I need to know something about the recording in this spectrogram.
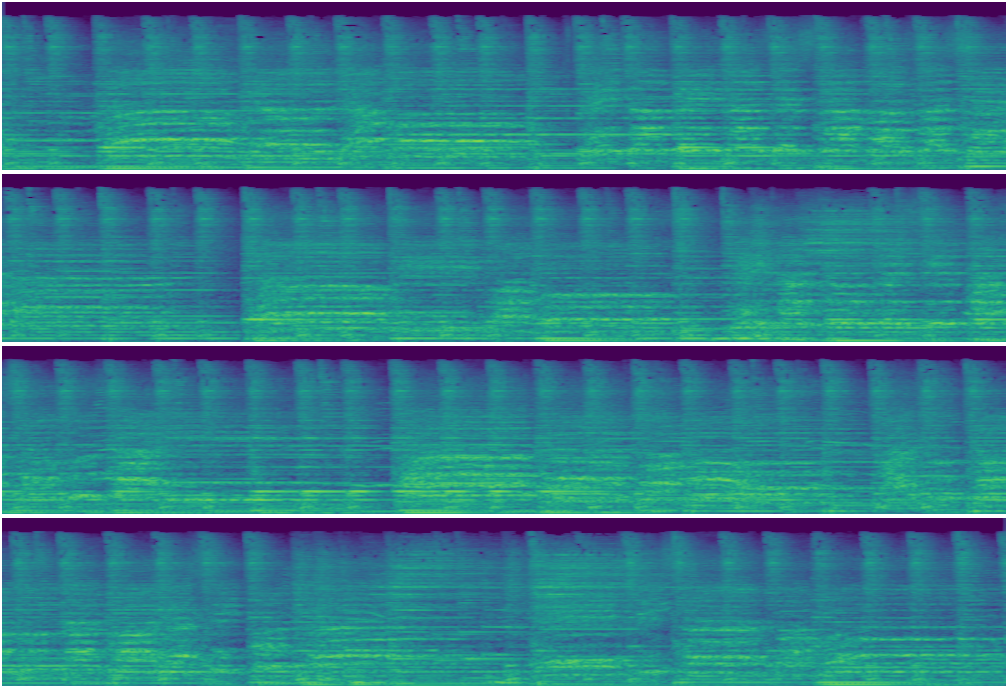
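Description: Church choir singing the chorus of a Portuguese-language hymn, accompanied by a small band with guitars, bass and drums keeping a steady beat.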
